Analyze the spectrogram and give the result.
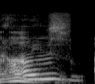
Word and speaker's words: Omies: Is it Omies? – I've been saying Omies. – Omies? – Yeah. – Like homies without the H. – Yeah. Yeah. Silent H.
